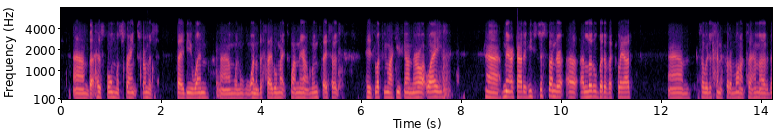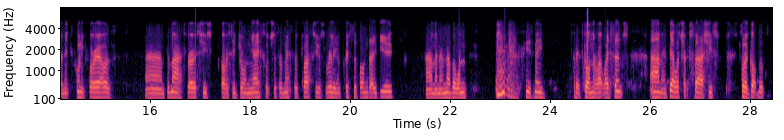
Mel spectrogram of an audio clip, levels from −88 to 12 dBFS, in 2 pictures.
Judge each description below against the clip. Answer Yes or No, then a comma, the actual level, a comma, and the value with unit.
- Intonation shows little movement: Yes, narrow, 1.6 semitones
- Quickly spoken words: Yes, fast, 210 wpm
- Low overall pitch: No, medium, 155 Hz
